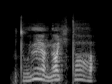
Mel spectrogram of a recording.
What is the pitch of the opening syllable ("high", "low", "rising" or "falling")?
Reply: rising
